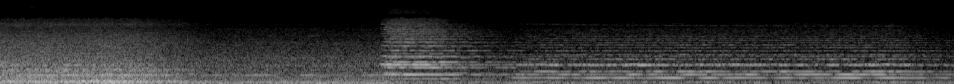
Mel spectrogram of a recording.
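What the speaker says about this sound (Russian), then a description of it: "но поезд очень быстро набирает скорость." A local passenger train running from Goa to Mumbai rolls along and gathers speed, with a steady rumble of wheels giving way to sustained tonal horn-like whining from the carriages, loud and close throughout without speech.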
